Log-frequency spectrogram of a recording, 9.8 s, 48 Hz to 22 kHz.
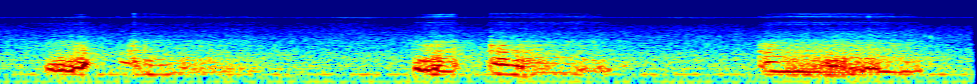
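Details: Adult woman snoring while asleep on the couch, two-minute audio: low, rough, growling snores with each breath, about 17 a minute, over steady room noise.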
